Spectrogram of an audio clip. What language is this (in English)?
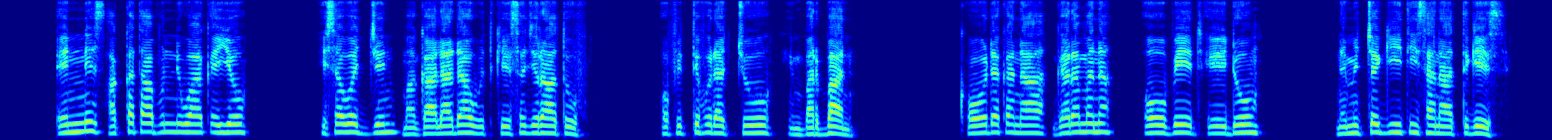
Oromo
